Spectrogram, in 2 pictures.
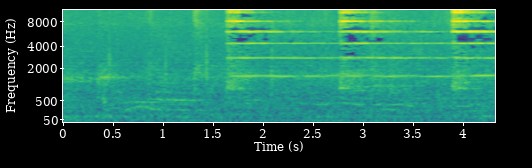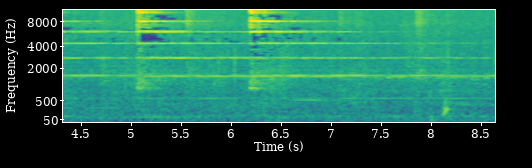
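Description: A metal bell chime struck five times at an even pace, a little over a second apart. Each strike rings on, so the notes overlap into a sustained ringing.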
